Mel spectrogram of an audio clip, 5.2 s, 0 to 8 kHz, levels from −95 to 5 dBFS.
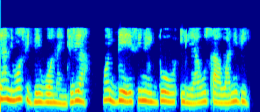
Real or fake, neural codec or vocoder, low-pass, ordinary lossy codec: real; none; 7.2 kHz; AAC, 16 kbps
